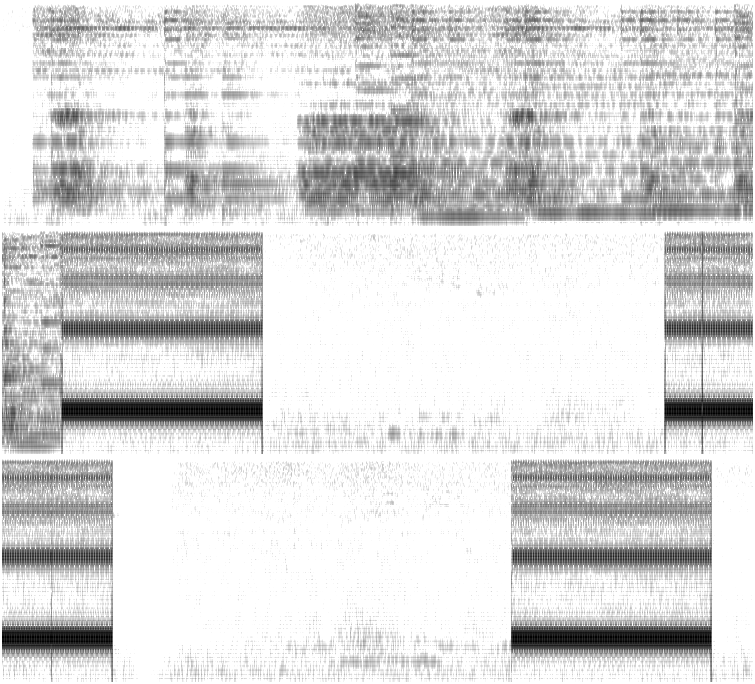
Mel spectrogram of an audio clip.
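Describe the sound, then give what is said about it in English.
A telephone ringback tone sounds as a call is transferred to a voicemail extension: three steady, two-second ring bursts separated by quiet gaps, after several seconds of softer tonal sounds. “He's on an airplane, but I can transfer you, and you can leave him a message if you want to.”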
